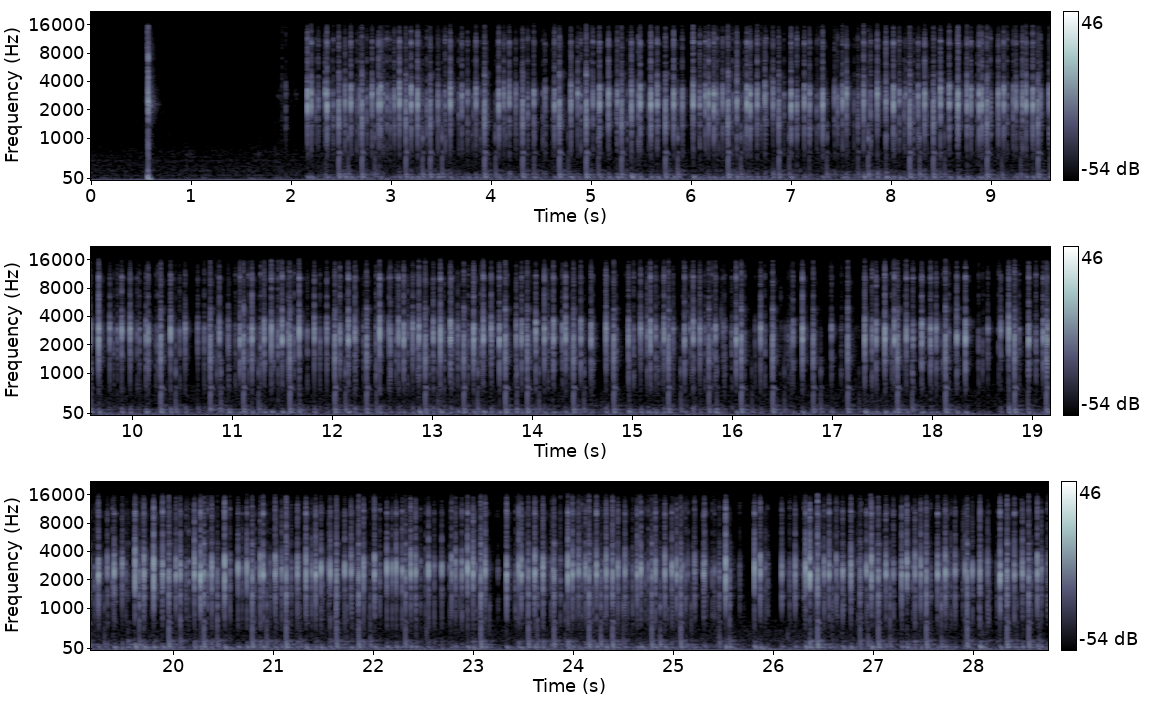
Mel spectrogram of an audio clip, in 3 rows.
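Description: Rapid, continuous typing on an Arc60 60% mechanical keyboard fitted with Sarokeys Strawberry Wine switches, first with an aluminium plate and later with a carbon-fibre plate. A single key click comes first, then steady fast typing starts about two seconds in.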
